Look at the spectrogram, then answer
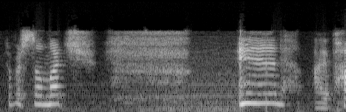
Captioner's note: inhales sharply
